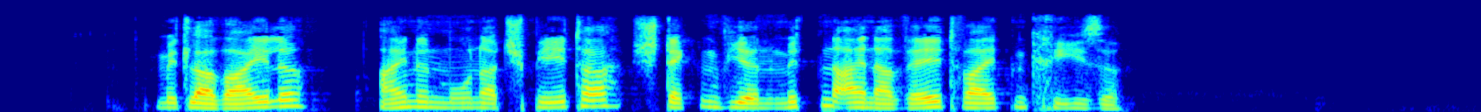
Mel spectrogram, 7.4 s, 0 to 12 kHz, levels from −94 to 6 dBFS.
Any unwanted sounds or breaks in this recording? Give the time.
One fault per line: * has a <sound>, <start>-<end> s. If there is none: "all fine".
all fine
